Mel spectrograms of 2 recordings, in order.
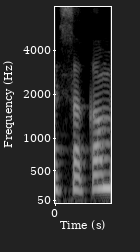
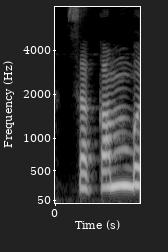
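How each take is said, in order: First: सकम finishing on m; silent b. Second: सकम्ब with its final b wrongly voiced; mispronounced सकम्ब. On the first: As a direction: leave सकम without any b. (सकम, ब silent) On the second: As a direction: sound out the b in सकम्ब. (सकम्ब के अंत में ब बोलकर ग़लत उच्चारण) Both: Shown as a demonstration. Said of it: "बी का उच्चारण नहीं करना".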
